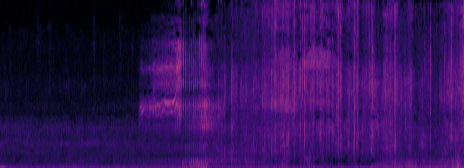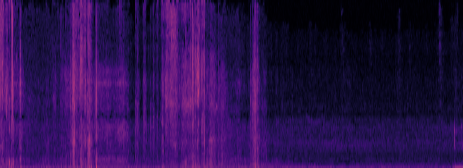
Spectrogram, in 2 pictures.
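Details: Boston Terrier dog asleep, snoring: low, rumbling snores with a few louder snorting bursts.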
